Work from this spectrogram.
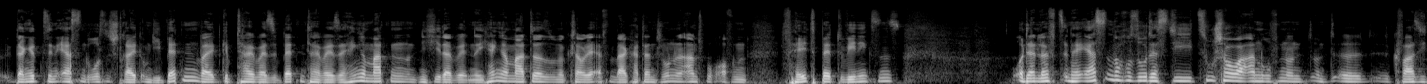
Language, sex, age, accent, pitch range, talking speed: German, male, 40-59, German, 105-130 Hz, 225 wpm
